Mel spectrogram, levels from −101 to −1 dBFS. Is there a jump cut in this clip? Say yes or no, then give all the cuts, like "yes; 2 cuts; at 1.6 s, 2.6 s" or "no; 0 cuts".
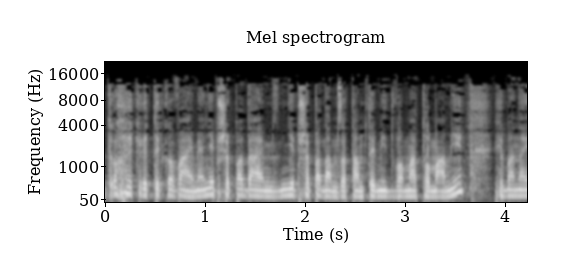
no; 0 cuts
